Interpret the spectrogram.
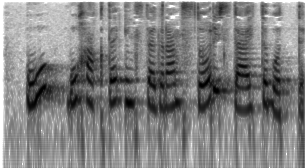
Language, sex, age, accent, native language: Uzbek, female, 18-24, Farg'ona, Uzbek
